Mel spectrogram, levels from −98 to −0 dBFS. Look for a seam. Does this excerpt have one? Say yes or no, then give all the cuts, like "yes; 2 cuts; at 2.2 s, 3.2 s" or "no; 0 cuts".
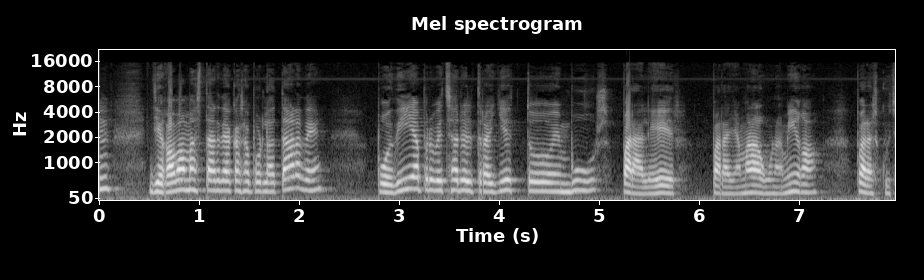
no; 0 cuts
